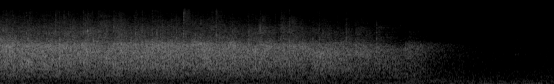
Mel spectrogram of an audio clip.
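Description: An audience claps and applauds in a large echoing hall.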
